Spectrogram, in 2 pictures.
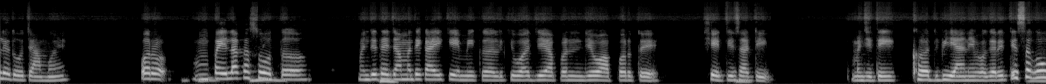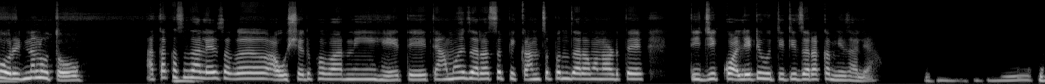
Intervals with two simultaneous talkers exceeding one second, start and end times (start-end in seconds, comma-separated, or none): none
